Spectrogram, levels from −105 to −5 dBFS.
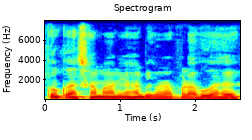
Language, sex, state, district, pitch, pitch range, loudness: Hindi, male, Chhattisgarh, Balrampur, 125 Hz, 120-135 Hz, -13 LUFS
